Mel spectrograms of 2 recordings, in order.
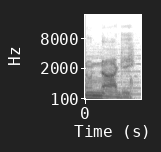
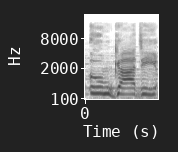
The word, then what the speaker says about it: Umgadi: So what's life like as an Unagi? It's Umgadi, Earthrealmer. I told you that it was hard to pronounce.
